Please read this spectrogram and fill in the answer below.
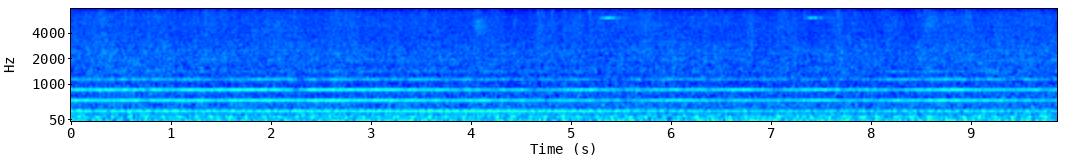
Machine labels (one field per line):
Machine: fan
